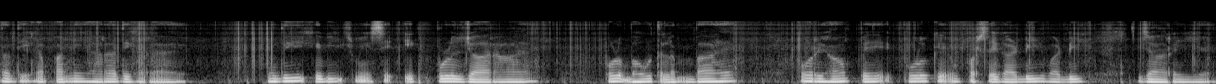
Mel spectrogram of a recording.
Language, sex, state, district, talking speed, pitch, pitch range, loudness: Hindi, male, Uttar Pradesh, Hamirpur, 165 wpm, 125 Hz, 120-135 Hz, -15 LUFS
